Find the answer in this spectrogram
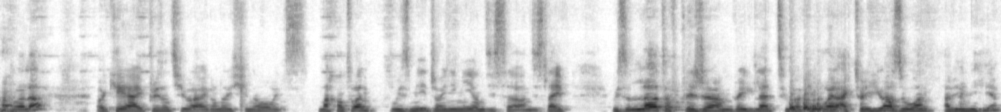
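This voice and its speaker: A man with a French accent and a fairly high pitch talks at a very fast pace. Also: fairly even intonation. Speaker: app developer hosting a live stream. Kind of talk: live stream chat. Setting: Facebook Live video stream.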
